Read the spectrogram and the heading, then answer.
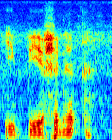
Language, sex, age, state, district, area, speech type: Malayalam, male, 45-60, Kerala, Alappuzha, rural, spontaneous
